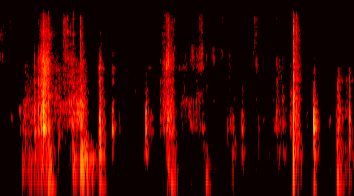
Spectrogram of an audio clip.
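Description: Cellophane shrink wrap being slit with a utility knife and peeled and crinkled off a cardboard box of trading cards: a loud tearing rustle about half a second in, then scattered crinkles and light clicks, with one sharp click near the end.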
